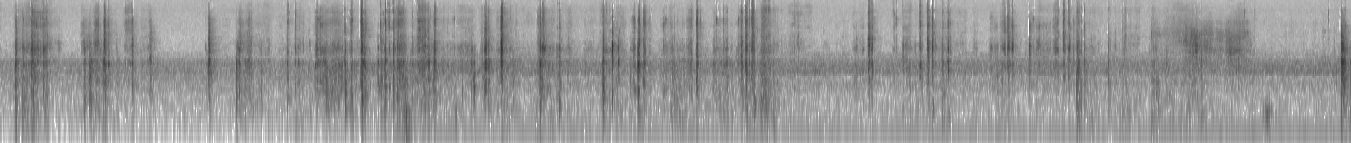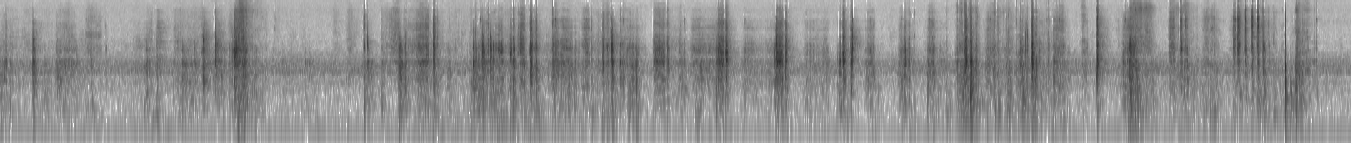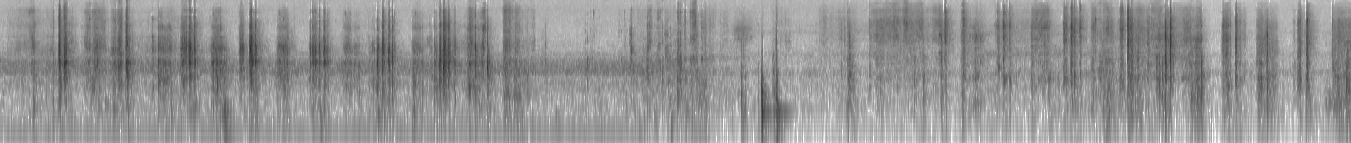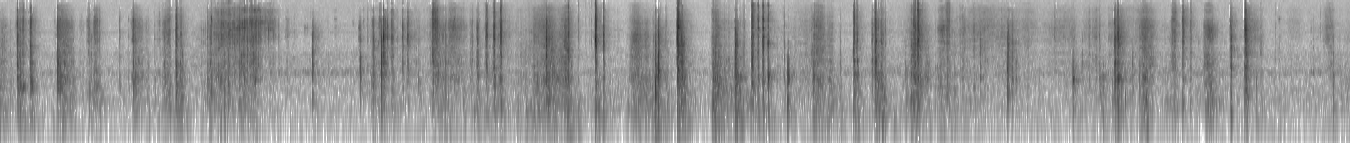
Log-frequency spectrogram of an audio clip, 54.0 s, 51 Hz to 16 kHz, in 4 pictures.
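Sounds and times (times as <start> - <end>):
scissors cutting paper: 0.1 - 11.3, 17.1 - 32.4, 35.4 - 43.4.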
